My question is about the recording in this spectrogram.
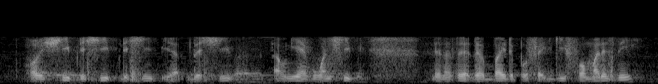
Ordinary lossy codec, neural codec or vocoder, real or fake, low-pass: AAC, 16 kbps; none; real; 3.6 kHz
